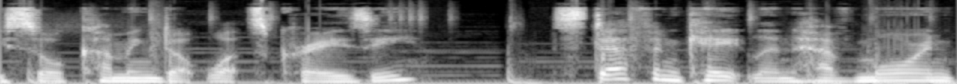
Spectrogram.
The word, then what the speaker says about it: Steph: When Steph Curry's Nike contract came up for renewal in 2013, the pitch was nothing short of sloppy, almost careless. One Nike executive even mispronounced his name as Stefon.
